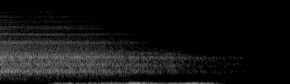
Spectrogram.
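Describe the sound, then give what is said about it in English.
A single deep breath: one long, soft, breathy exhale that holds for about two seconds, then tapers away into silence. “Just taking a deep breath.”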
